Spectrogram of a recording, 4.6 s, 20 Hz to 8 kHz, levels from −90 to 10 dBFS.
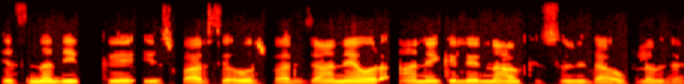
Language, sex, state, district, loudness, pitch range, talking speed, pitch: Hindi, male, Chhattisgarh, Kabirdham, -19 LUFS, 110-115 Hz, 250 wpm, 115 Hz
